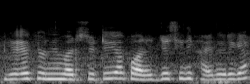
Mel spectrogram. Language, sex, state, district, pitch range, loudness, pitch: Hindi, female, Chhattisgarh, Raipur, 235-265 Hz, -17 LUFS, 250 Hz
